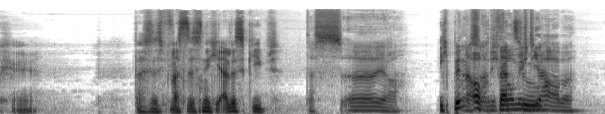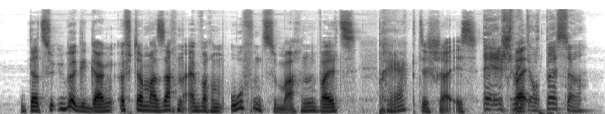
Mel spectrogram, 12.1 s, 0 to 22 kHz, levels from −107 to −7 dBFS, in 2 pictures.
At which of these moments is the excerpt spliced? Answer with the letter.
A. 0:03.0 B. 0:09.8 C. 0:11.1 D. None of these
B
